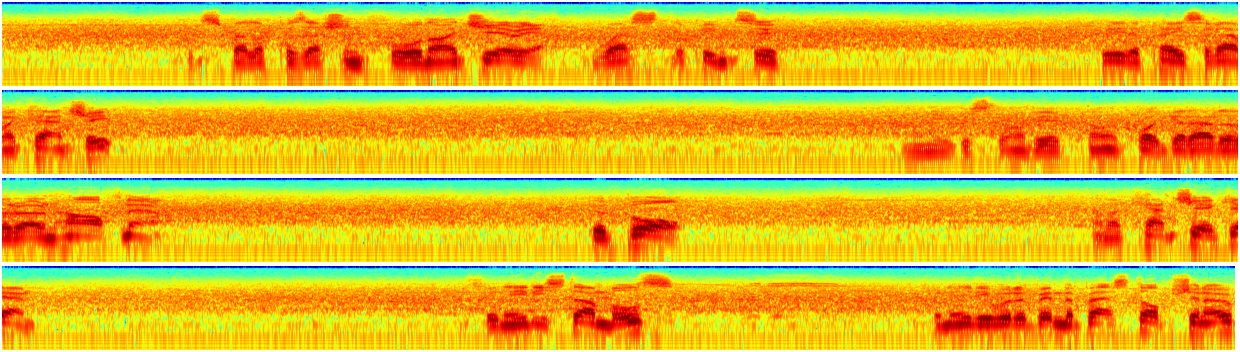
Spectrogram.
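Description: A large stadium crowd murmurs and hums steadily in the distance.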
